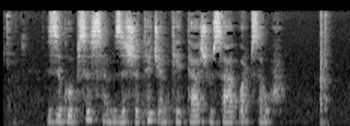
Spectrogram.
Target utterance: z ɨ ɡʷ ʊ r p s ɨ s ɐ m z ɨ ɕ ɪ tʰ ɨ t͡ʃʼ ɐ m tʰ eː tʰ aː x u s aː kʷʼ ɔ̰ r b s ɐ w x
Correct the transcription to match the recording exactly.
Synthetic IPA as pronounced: z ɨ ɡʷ ʊ p s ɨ s ɐ m z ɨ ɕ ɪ tʰ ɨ t͡ʃʼ ɐ m tʰ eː tʰ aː ɕ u s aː kʷʼ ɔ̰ r p s ɐ w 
